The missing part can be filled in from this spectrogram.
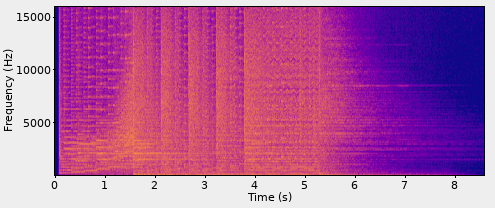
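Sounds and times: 
victory jingle: 0:00.1 - 0:05.9.

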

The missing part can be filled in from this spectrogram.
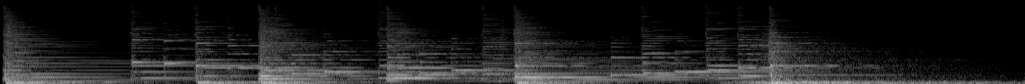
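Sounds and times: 
harp suite: 0:01.2 - 0:09.3.

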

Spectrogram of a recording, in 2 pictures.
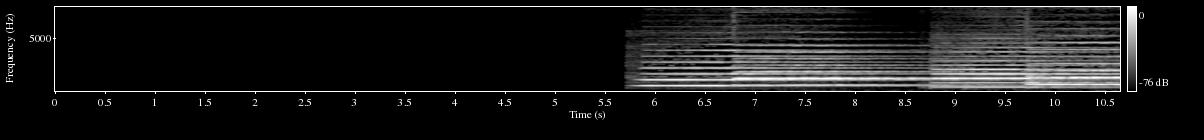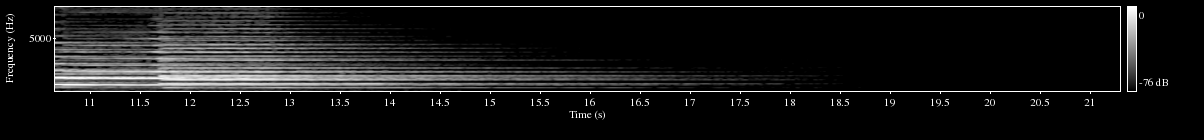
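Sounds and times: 
oboe: 0:05.8 - 0:15.0.

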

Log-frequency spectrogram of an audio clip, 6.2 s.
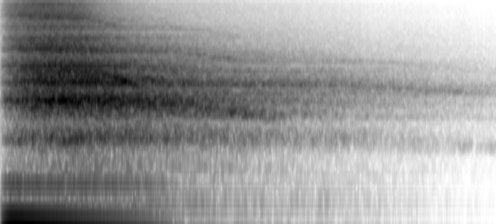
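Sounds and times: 
impact hit: 0:00.0 - 0:02.9.

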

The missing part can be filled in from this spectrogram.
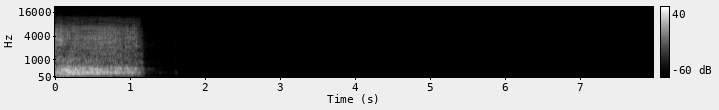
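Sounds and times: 
monster death sound: 0:00.0 - 0:01.2.

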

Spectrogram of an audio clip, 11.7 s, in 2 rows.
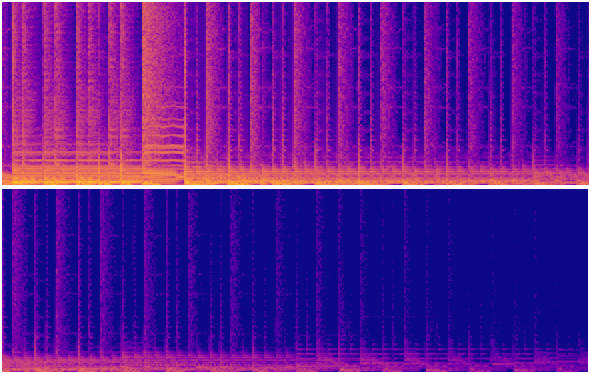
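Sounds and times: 
game menu music: 0:00.1 - 0:06.8.

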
